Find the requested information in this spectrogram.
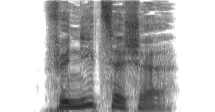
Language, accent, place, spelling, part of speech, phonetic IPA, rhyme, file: German, Germany, Berlin, phönizische, adjective, [føˈniːt͡sɪʃə], -iːt͡sɪʃə, De-phönizische.ogg
- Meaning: inflection of phönizisch: 1. strong/mixed nominative/accusative feminine singular 2. strong nominative/accusative plural 3. weak nominative all-gender singular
